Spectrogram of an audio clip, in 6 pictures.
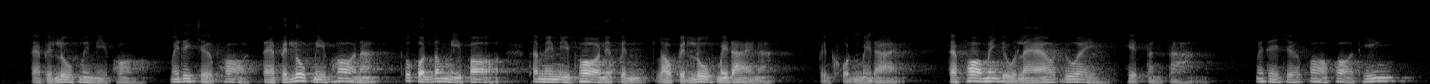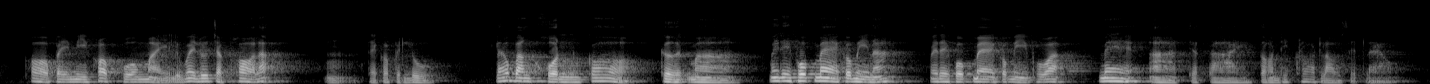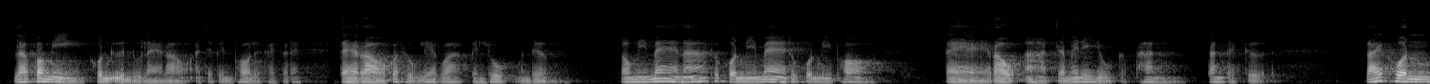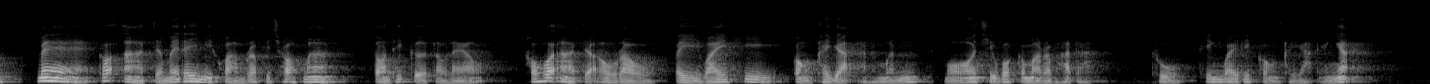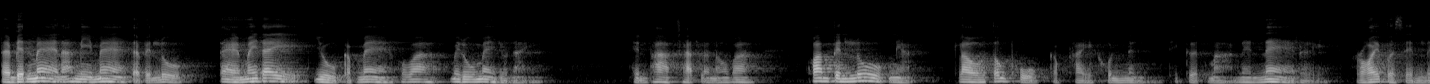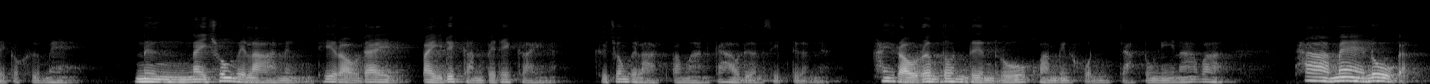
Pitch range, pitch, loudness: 95-125 Hz, 110 Hz, -26 LUFS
